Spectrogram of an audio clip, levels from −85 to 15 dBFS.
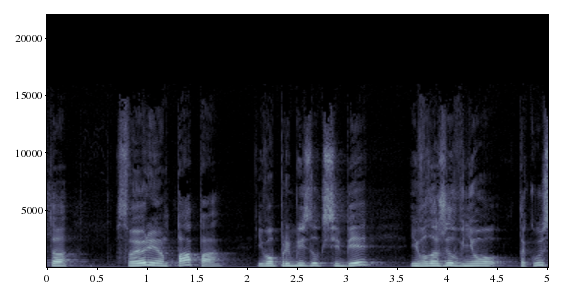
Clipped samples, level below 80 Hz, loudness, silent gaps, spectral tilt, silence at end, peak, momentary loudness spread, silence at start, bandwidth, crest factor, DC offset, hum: under 0.1%; -68 dBFS; -21 LUFS; none; -5.5 dB/octave; 0 s; -4 dBFS; 12 LU; 0 s; 15 kHz; 16 dB; 0.3%; none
